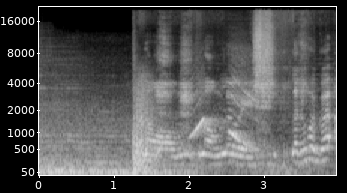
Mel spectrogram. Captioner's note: sobbing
